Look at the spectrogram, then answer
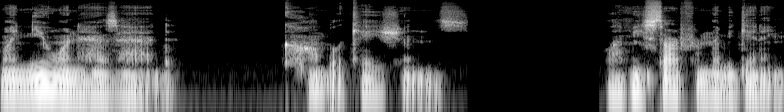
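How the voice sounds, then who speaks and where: Very deep and low, a man's somewhat breathy voice moves at a fairly slow pace. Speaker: horror story narrator. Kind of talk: horror story narration, ASMR-style reading.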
